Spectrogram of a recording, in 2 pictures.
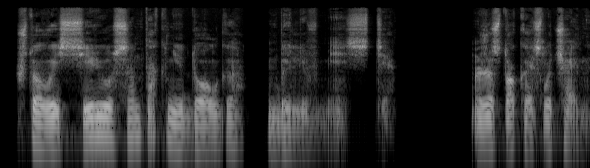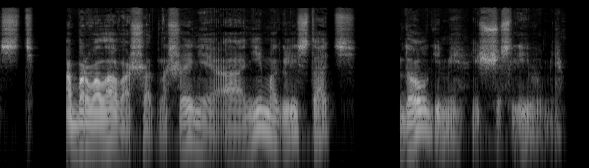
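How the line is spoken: Quiet. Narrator (Russian): тихо сказал Дамблдор

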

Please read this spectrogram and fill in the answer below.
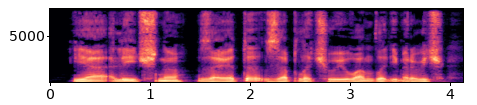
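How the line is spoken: Plain. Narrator (Russian): ответил Александр Александрович

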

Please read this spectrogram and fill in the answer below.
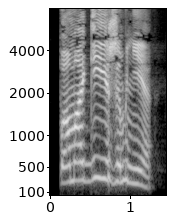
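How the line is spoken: Desperate shouting for help. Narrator (Russian): кричала я так, будто рядом был кто-то, способный помочь

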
